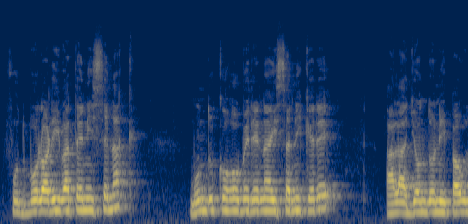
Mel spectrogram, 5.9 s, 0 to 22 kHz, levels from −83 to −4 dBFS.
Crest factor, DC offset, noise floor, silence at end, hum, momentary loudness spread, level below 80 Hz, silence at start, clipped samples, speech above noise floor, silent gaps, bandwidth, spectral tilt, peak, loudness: 16 dB; under 0.1%; -63 dBFS; 0 s; none; 10 LU; -68 dBFS; 0.15 s; under 0.1%; 41 dB; none; 11 kHz; -7.5 dB/octave; -8 dBFS; -23 LUFS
